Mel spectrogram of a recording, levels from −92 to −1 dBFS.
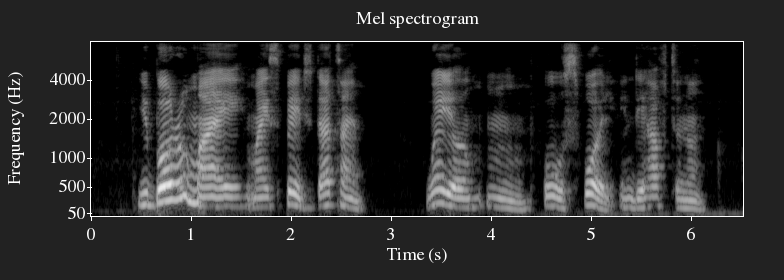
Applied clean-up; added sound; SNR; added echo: none; none; none; none.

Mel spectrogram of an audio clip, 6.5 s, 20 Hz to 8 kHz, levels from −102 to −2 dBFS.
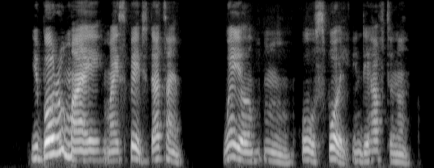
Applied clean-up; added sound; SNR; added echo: neural mask model Resemble Enhance denoiser.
